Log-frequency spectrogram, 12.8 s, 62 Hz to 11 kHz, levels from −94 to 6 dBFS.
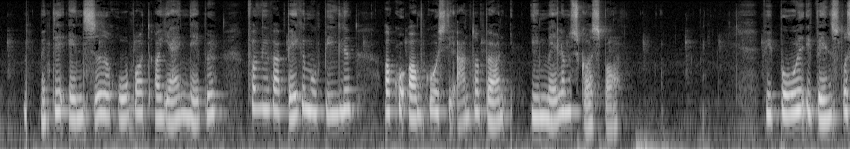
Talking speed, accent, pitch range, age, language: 120 wpm, native, 190-225 Hz, 60-79, Danish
